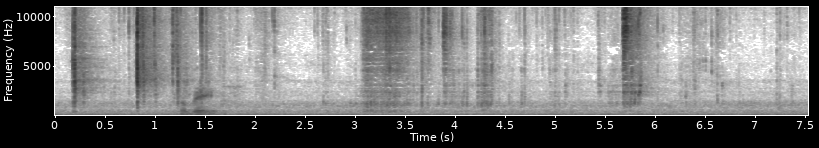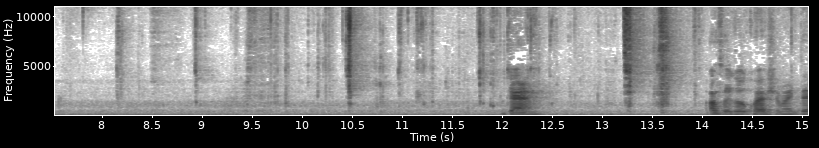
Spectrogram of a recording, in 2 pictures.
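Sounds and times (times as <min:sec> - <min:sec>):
steady low hum: 0:00.0 - 0:15.0
wet chewing of shrimp: 0:02.0 - 0:14.0.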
